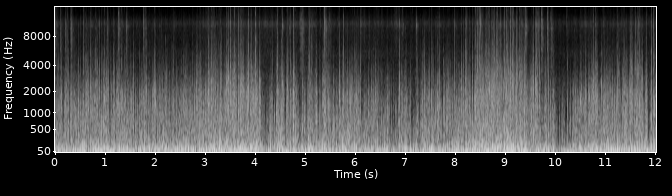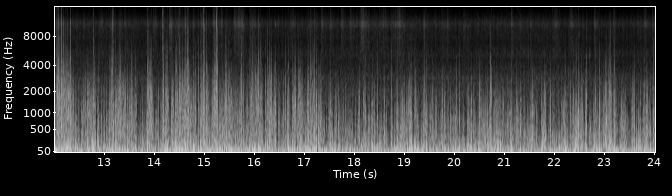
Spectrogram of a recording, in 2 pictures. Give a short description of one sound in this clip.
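Tyres crunch and rumble over a bumpy dirt road.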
